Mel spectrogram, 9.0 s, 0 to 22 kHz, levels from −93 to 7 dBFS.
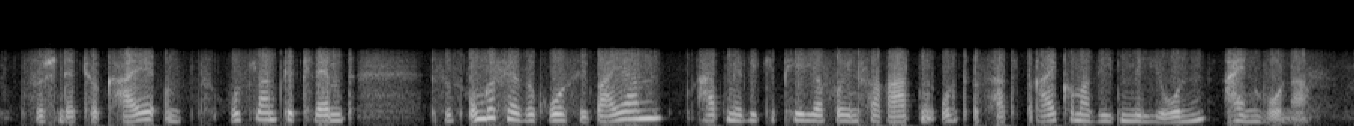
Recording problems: phone-call audio; poor line; nothing above 4 kHz

